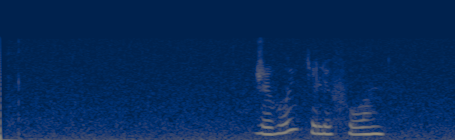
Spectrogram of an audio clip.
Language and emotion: Russian, sad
